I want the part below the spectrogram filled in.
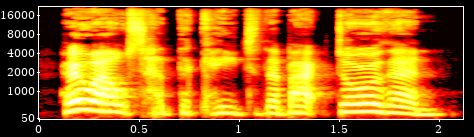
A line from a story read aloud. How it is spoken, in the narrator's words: barked the cook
